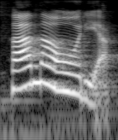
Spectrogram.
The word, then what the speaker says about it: zanahoria: E aqui, zanahoria. Então, os espanhóis, né, pronunciam CE e o Z assim, C e Z, com a língua entre os dentes, tá?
